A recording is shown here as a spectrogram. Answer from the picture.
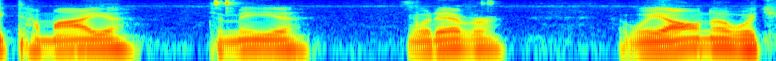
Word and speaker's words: Tamiya: in a chat, and she said that it's pronounced the way that they pronounce it in Japan is Tamiya.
